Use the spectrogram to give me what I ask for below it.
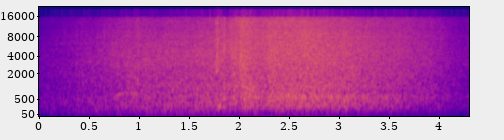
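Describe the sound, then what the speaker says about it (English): Gentle ocean waves at the Virginia Beach oceanfront, one broad wash of surf swelling and fading, with a breezy hiss and no voices. "Gentle waves roll in and gulls fly overhead."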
